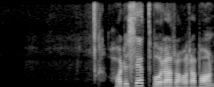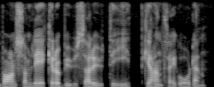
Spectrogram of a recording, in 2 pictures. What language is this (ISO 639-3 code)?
swe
